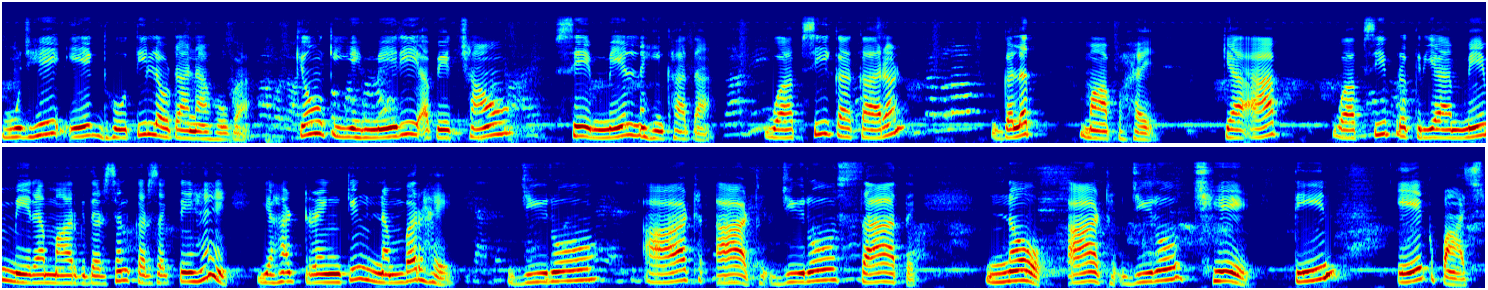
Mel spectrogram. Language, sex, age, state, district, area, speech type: Hindi, female, 60+, Uttar Pradesh, Sitapur, rural, read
